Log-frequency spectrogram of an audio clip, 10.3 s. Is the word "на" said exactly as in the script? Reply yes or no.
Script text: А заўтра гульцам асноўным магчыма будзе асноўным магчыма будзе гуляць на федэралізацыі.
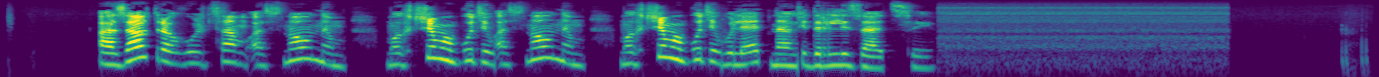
yes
